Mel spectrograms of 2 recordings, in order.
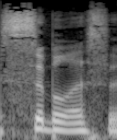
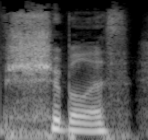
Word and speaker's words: Shibboleth: In the next chapter, Jephthah captures a bunch of people and asks them to say this password, Shibboleth, but they can't say it because they can't say the sh syllable, so they're also murdered. They say Sibboleth instead of Shibboleth,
